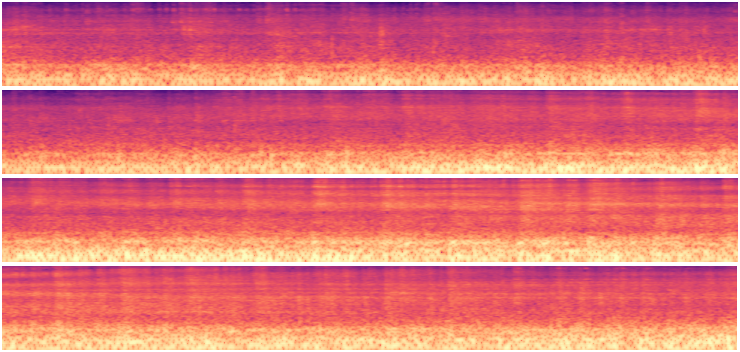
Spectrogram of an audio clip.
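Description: Norfolk Southern freight train's covered hopper cars rolling past on the rails, a steady low rumble that grows louder, with more wheel-on-rail noise, in the second half.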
